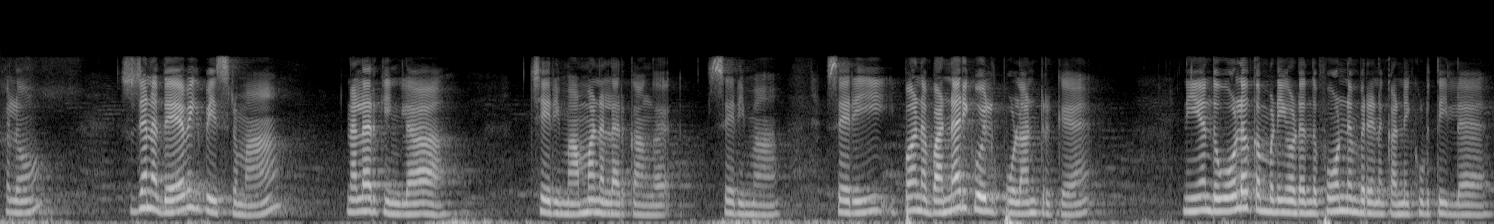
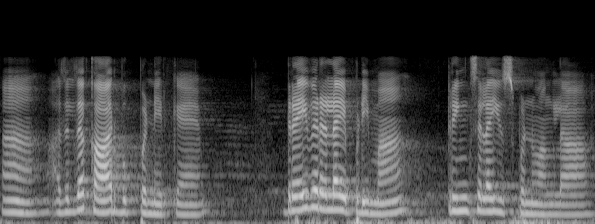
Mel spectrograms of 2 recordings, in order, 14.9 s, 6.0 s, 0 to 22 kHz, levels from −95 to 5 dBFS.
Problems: background conversations at intervals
